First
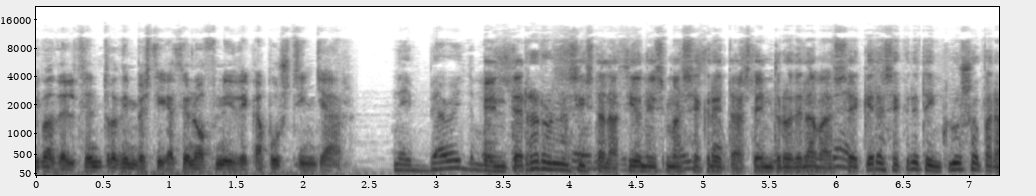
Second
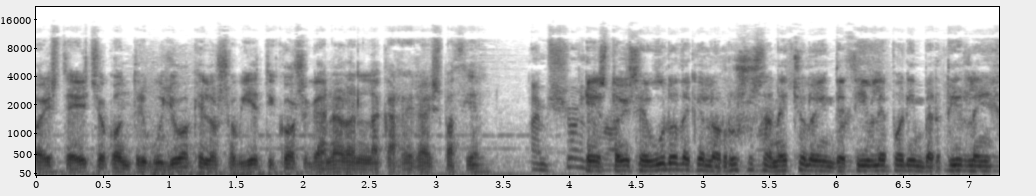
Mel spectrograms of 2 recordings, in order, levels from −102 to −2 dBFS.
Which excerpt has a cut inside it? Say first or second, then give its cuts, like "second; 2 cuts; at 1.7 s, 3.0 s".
second; 1 cut; at 5.7 s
